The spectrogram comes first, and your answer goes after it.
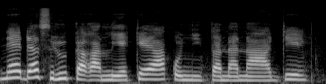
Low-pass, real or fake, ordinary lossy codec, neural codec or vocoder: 14.4 kHz; fake; none; codec, 44.1 kHz, 3.4 kbps, Pupu-Codec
